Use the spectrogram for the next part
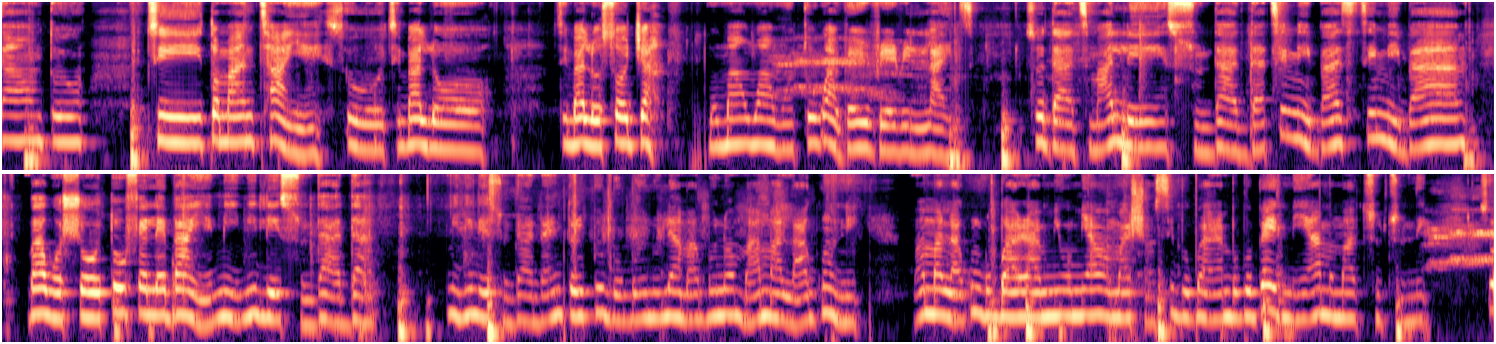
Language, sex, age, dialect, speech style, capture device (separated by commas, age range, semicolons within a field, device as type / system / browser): Yoruba, female, 35-44, Nigeria - Lagos Yoruba, relaxed, desktop / Linux / Chrome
